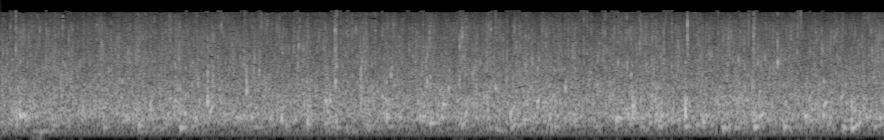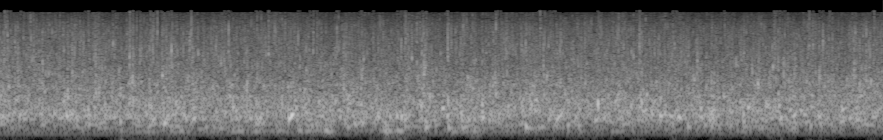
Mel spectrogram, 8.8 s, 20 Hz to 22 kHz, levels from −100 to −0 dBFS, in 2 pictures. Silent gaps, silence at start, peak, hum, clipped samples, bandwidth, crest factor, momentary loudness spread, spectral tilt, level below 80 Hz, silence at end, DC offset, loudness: none; 0 s; -8 dBFS; none; under 0.1%; 17 kHz; 22 dB; 1 LU; -0.5 dB/octave; -80 dBFS; 0 s; under 0.1%; -30 LUFS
